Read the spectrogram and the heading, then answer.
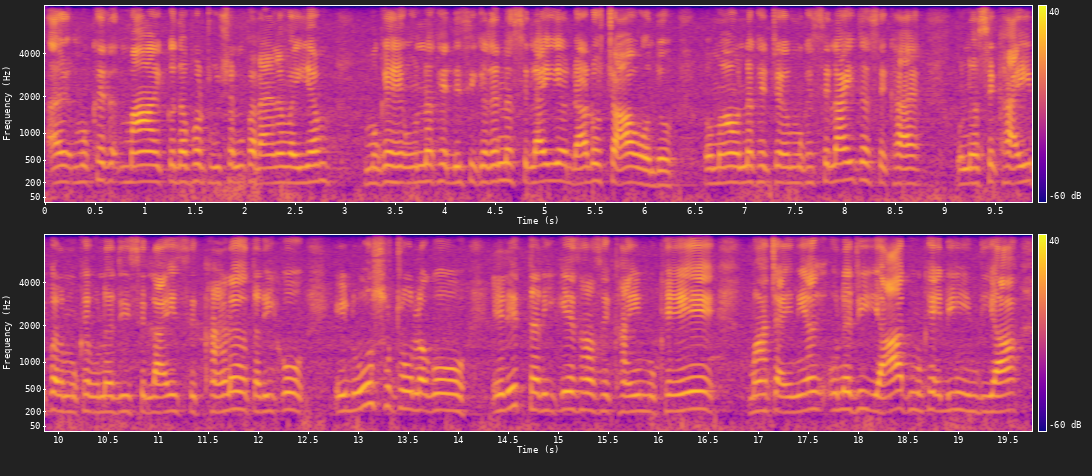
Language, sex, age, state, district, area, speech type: Sindhi, female, 45-60, Delhi, South Delhi, urban, spontaneous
